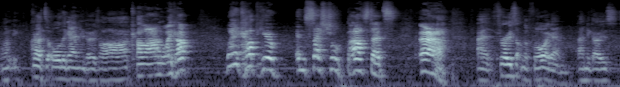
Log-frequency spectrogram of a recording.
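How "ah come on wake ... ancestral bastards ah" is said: building to a high, loud yell; exasperated shouting. Acted. Man yelling at his ancestral runes, exasperated shouting. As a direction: shout angrily to rouse them.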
